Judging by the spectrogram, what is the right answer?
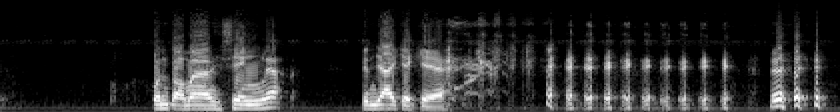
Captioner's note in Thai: เสียงหัวเราะ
